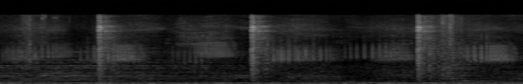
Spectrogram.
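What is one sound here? A pickaxe strikes rock with sharp ringing clinks.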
